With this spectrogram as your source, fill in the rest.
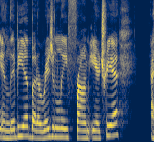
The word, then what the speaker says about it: Eritrea: She's our friend that is currently in Libya, but originally from Eritrea.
